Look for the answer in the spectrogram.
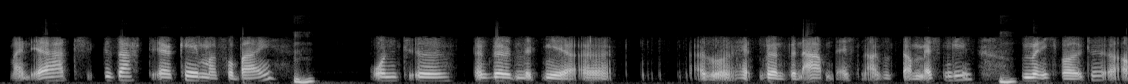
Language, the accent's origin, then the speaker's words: German; Northern Germany, Germany; born there; Ja, ich bin gebürtig aus dem Norden.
